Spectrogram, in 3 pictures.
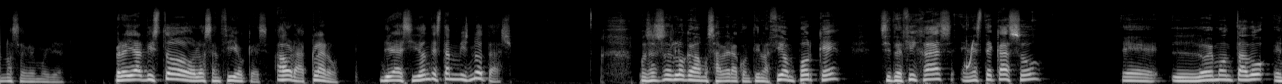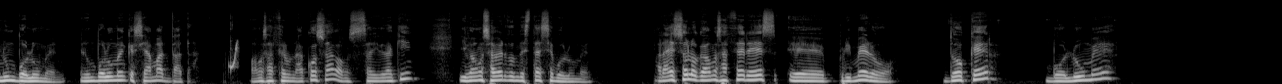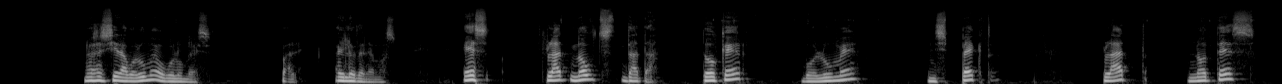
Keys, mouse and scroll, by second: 4.3 super+7, 5.4 ctrl+c, 5.9-7.2 typing, 8.5-12.5 typing, 15.7-16.7 typing, 17.3 Return, 22.8-26.1 typing, 27.1-28.0 typing, 32.8-38.4 typing.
